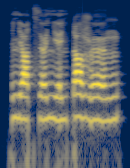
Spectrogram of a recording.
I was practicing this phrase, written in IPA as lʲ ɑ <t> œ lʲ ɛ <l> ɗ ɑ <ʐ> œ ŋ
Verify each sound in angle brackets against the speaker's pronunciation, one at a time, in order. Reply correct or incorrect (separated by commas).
incorrect, incorrect, correct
